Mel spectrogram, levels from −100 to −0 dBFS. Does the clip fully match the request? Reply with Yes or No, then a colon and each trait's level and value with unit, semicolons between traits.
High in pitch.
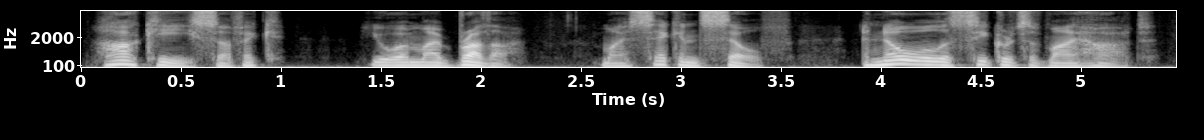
No: low, 110 Hz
